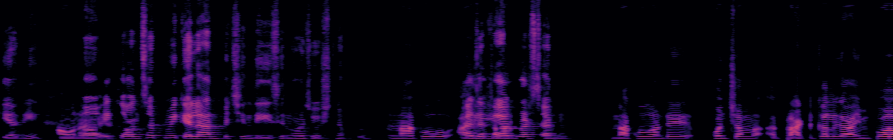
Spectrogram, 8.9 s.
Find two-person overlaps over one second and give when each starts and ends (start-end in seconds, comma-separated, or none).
none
